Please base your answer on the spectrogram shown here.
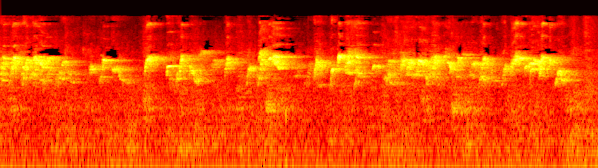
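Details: Red-whiskered bulbuls, kept champion birds, sparring in song on a windy, rainy day: bright, bubbling whistled phrases, each under a second, follow one another almost without pause, rising and falling in quick loops.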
